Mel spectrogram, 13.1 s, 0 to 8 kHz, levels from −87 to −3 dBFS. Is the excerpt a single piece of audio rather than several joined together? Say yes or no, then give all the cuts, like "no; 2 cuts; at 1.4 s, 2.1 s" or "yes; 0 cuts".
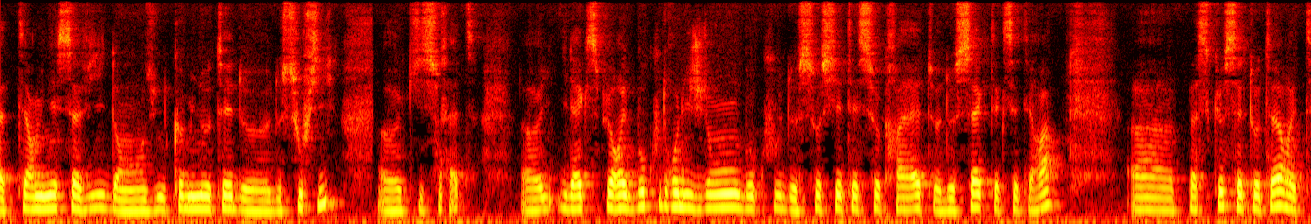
no; 2 cuts; at 3.7 s, 4.4 s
